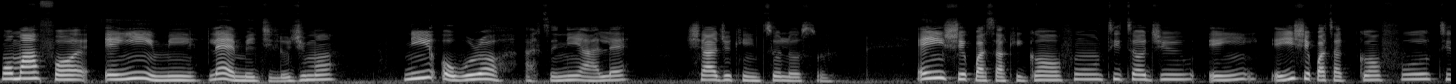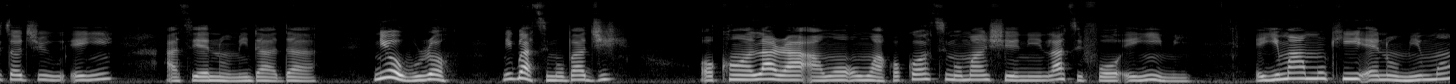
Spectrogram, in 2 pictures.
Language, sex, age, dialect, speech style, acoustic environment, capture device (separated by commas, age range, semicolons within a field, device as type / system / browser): Yoruba, female, 25-34, Nigeria - Lagos Yoruba, happy; focused, nature, mobile / Linux / Chrome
